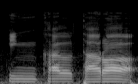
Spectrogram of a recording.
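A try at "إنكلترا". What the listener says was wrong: Inkaltara, ada tasdidnya.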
